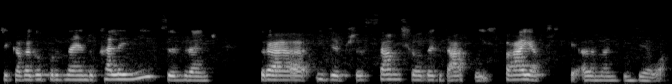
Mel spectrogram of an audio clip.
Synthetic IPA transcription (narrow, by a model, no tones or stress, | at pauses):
t͡ɕɛkavɛɡɔpɔɾuvnajɛd̪ɔkalɛɲit̪sɘvɾɛnt͡ʂ | k̚t̪uɾaid͡ʑɛpʂɛsːamɕɾɔd̪ɛɡd̪axuispajafʂɘ̥st̪̚kʲɛʔɛlɛmɛnt̪ɘd͡ʑɛwa̰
